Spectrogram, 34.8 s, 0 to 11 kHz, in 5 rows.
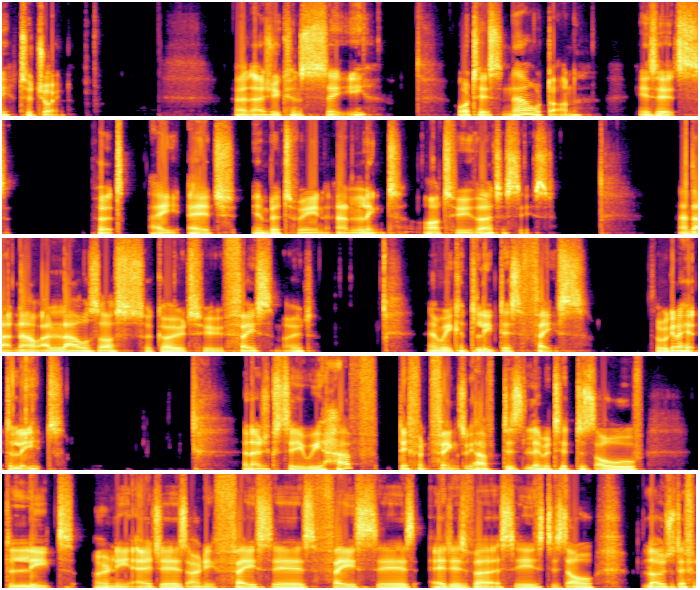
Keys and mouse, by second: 0.8 j, 3.7 click, 4.6-5.9 middle drag, 11.2 click, 12.2 click, 15.6 click, 17.3 click, 21.1 Delete.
